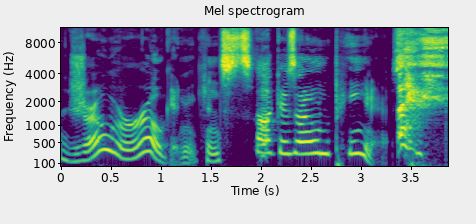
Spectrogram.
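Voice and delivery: put-on very high, prim, disapproving old lady voice. Sharing news with the other hosts, in a disapproving old lady voice. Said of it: "It's like an old lady".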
